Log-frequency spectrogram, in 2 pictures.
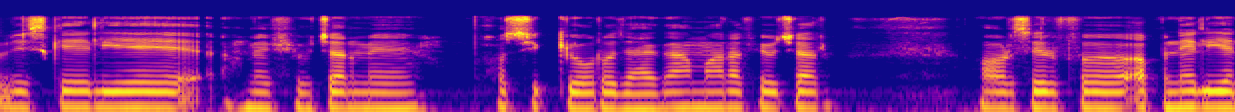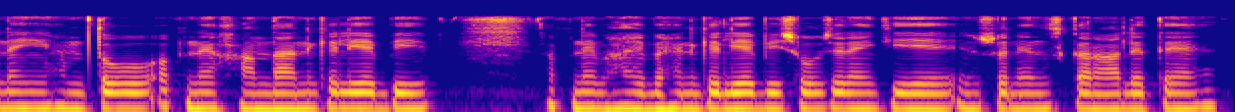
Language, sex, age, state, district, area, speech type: Urdu, male, 18-30, Uttar Pradesh, Ghaziabad, urban, spontaneous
